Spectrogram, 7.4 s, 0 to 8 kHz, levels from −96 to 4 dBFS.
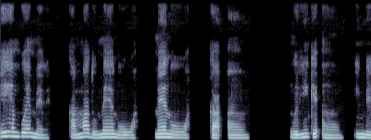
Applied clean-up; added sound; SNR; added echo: none; none; none; none.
